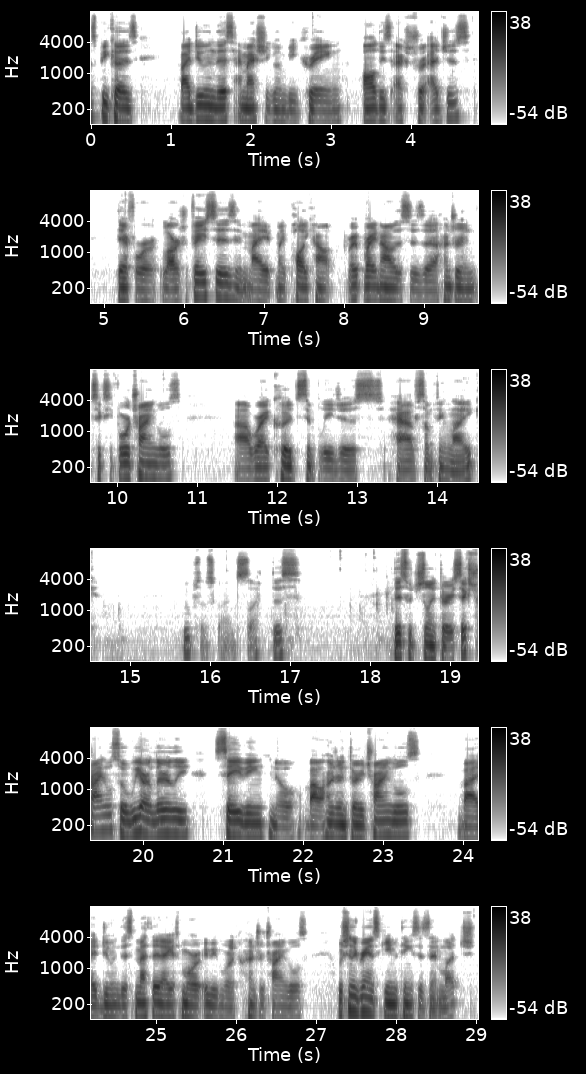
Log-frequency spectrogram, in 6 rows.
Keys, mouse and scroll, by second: 4.8-5.3 alt+drag, 8.0 ctrl+a, 10.2-10.6 alt+drag, 11.0 4, 13.1 click, 14.6 shift+i, 16.0 click, 16.6 shift+i, 17.4 click, 17.7 3, 18.0 click, 18.1 ctrl+a, 18.8-19.7 alt+drag, 28.7 click.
